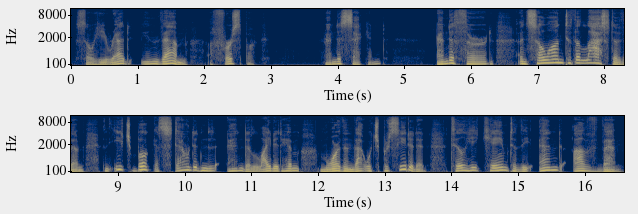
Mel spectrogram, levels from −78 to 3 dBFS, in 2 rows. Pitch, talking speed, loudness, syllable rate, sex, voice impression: 130 Hz, 155 wpm, -19 LUFS, 3.9 syllables/s, male, masculine, adult-like, tensed, powerful, bright, soft, slightly raspy, intellectual, calm, friendly, reassuring, slightly wild, lively, kind, slightly modest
